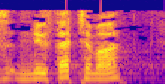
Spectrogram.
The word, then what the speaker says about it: nouthetema: It does occur in the Septuagint of the Old Testament, and that is nouthetema, N-O-U-T-H-E-T-E-M-A. N-O-U-T-H-E-T-E-M-A. These are both E's. This is the short E, epsilon, and that's the long E, the eta. But it's nouthetema.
